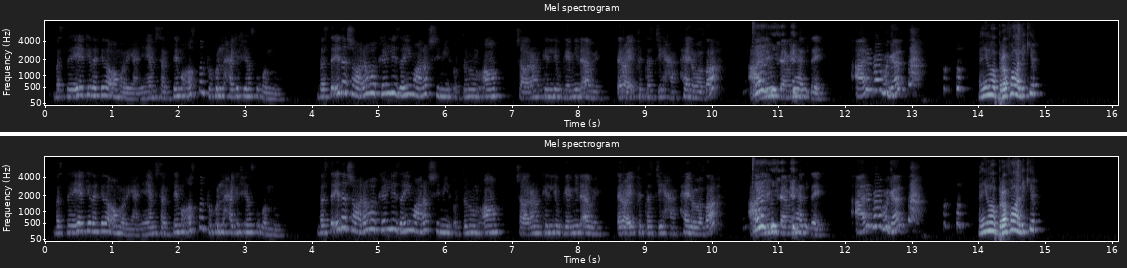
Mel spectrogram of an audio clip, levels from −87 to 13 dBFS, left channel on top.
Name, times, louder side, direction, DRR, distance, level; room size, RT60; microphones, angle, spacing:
voice 1, 0.1-3.5 4.1-6.8 7.1-8.3 8.6-10.1 10.5-11.6 12.1-13.2, left 1 dB, 20° right, 2.7 m, -39 dB
voice 2, 10.6-11.0 14.0-14.8, right 3 dB, 55° right, 0.9 m, -27 dB
4.7 x 2.3 x 4.3 m
head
